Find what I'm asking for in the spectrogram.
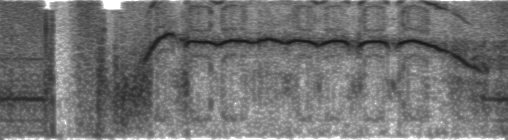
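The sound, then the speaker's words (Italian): A single sustained whistle over a CB radio channel: a steady high tone held for about two seconds, rising briefly at the start and dipping at the end. It is narrow and radio-filtered, over a bed of static hiss. “Chi è che fischia? Avanti.”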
